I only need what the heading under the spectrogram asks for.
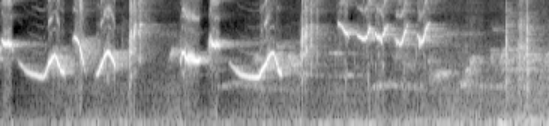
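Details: White-rumped shama lure song to prompt a lazy caged bird to sing. Upswept whistled notes repeat about twice a second, then a quick high wavering phrase and scattered sharp chips.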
